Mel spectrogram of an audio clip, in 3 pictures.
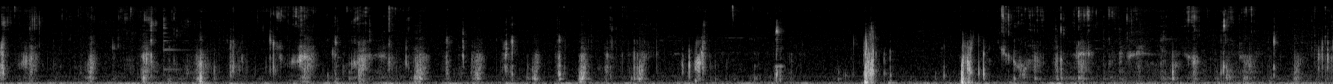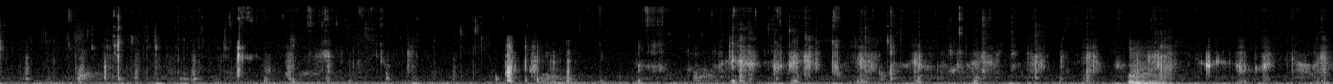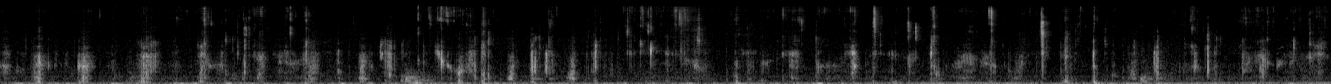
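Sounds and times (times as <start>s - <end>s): cookies crunching while chewed: 0.0s - 39.9s
dull thump: 24.6s - 25.5s.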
